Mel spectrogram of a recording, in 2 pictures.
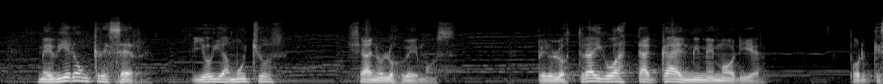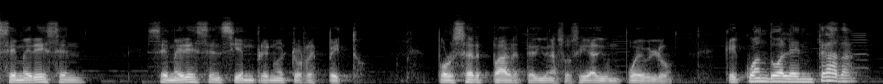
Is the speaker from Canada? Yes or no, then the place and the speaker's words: no; Guichón, Paysandú, Uruguay; brindo por ellos y por mi viejo, que también supo ser bolichero. Salud a los boliches y bolicheros de mi pueblo, Guichón.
